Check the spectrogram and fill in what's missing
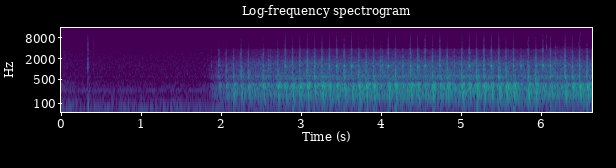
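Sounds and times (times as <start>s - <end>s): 
rapid train of clicks from the Vela pulsar spinning 11 times per second: 1.9s - 6.6s.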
